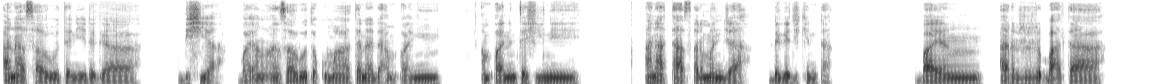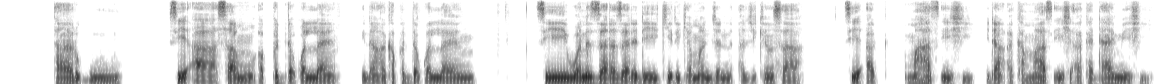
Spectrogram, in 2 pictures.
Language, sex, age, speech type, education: Hausa, male, 15-29, spontaneous, primary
